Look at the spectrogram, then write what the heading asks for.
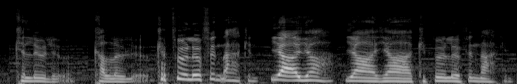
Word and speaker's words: Cthulhu: It's actually pronounced Kalala. Kalulu.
